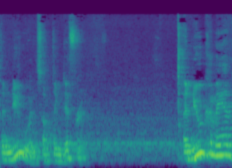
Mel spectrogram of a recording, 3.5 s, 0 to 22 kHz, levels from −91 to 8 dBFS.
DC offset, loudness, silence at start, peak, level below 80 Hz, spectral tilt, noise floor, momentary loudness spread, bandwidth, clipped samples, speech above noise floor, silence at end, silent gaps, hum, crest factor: under 0.1%; -20 LUFS; 0 s; -4 dBFS; -72 dBFS; -5 dB/octave; -40 dBFS; 24 LU; 16.5 kHz; under 0.1%; 21 dB; 0 s; none; none; 18 dB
